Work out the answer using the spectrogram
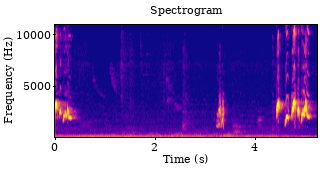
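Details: Red-whiskered bulbul in training for contest singing. A clipped warble opens, a lone chirp follows mid-way, then a lively run of four rising and falling whistled notes ends the recording over a low background hum.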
